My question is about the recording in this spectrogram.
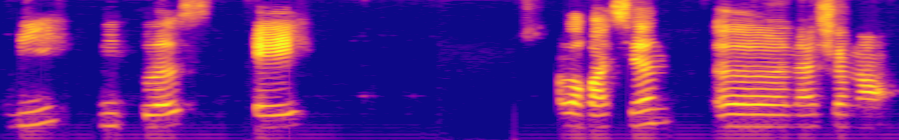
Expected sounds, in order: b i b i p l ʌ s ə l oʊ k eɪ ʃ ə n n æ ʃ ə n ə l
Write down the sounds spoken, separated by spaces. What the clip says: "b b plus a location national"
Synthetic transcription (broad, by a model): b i b i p l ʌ s ə l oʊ k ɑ s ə n n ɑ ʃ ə n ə l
